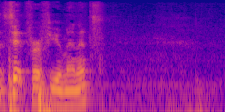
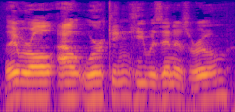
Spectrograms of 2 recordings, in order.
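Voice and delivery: ordinary delivery

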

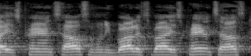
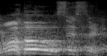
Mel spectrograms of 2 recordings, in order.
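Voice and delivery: raised, amused "slow down" plea; higher, half-laughing call to hold up; mock alarm; 5 semitones higher, slower than usual. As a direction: act out halting someone charging at you. Calming woman running toward him.

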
